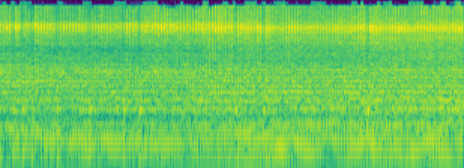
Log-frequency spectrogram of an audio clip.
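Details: Second Troy-Bilt lawn tractor with Briggs Intek engine, original carburetor: rough, irregular knocking pulse about four a second, hunting rather than holding steady idle; the mixture screw does little, so the carburetor is to be swapped for a Walbro.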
